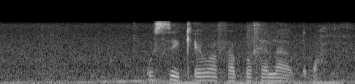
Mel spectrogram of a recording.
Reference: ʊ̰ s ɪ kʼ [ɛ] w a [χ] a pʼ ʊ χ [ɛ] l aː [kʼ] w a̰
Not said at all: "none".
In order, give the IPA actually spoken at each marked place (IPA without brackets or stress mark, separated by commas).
ɛ, f, ɛ, kʼ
